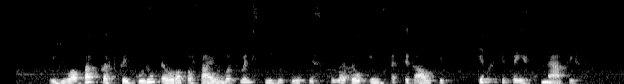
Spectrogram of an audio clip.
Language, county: Lithuanian, Vilnius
